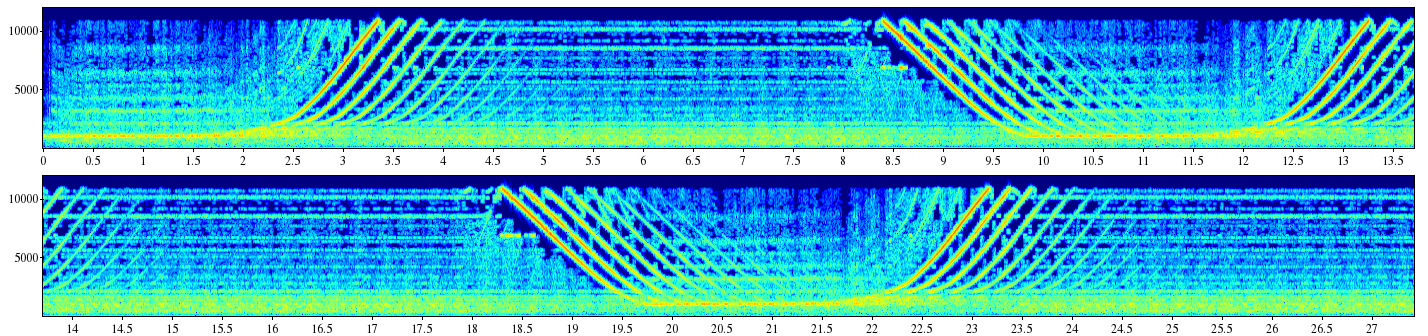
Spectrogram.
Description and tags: broken pad
A pad I made. Sounds "broken".
pad, broken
